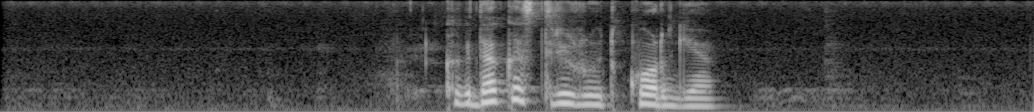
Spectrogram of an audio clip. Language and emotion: Russian, neutral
